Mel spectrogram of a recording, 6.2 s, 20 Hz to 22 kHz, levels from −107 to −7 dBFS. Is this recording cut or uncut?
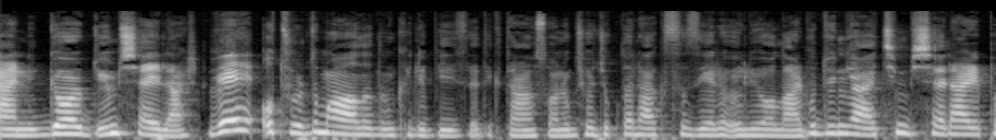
cut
